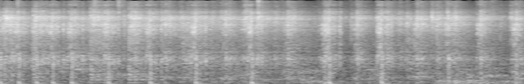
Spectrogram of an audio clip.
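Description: A rapid, uneven run of dull knocks and thuds, about three or four a second.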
